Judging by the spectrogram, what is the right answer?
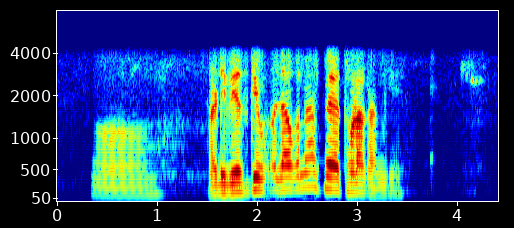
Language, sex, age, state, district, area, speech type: Santali, male, 18-30, West Bengal, Birbhum, rural, conversation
